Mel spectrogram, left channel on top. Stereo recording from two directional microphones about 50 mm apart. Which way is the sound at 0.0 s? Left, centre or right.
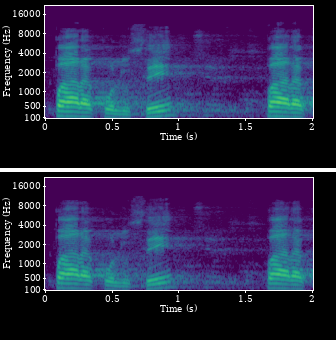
Left.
